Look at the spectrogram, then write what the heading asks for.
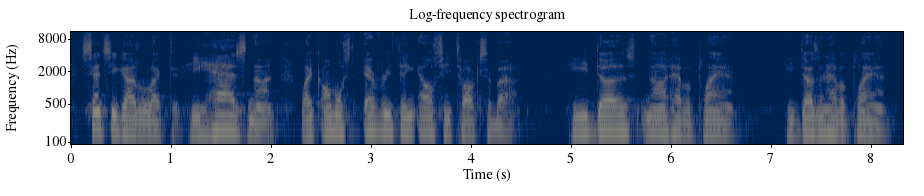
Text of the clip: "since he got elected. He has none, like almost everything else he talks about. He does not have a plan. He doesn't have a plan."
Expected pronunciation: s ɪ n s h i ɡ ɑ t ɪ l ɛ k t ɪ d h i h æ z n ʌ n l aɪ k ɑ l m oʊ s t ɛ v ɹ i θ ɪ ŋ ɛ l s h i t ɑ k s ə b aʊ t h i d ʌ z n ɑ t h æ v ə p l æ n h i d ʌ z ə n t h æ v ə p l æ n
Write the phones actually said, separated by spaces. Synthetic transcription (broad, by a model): s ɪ n s h i ɡ ɑ t ɪ l ɛ k t ɪ d h i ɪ z n ʌ n l aɪ k ɑ l m oʊ s t ɛ v ɹ i θ ɪ ŋ ɛ l s h i t ɑ k s ə b aʊ t h i d ʌ z n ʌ t h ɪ v ə p l æ n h i d ʌ z ə n t h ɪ v ə p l æ n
